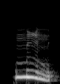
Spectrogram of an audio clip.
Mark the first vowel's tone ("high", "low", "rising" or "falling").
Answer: falling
